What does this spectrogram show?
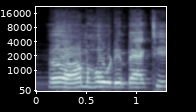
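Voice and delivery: ordinary talk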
